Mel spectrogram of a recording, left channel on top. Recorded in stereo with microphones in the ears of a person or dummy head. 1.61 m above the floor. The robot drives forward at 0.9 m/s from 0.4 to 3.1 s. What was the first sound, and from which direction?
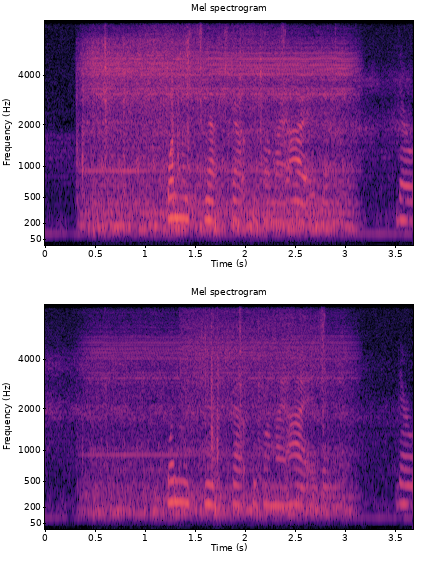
A woman speaking, 20° left (ahead or behind).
